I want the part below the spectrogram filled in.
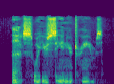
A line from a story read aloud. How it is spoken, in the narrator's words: Griffin whispered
